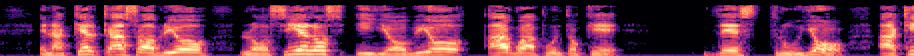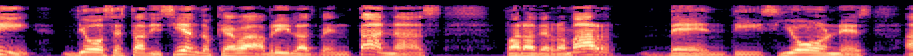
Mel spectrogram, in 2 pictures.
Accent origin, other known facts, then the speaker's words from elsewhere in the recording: California, United States; Spanish is a second language; yo, vuestro pastor … que soy del sur de California, al sur de Los Ángeles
